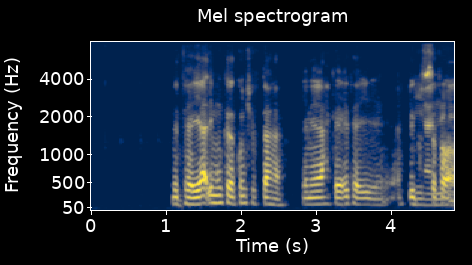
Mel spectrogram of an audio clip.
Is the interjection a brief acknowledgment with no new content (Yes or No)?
No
